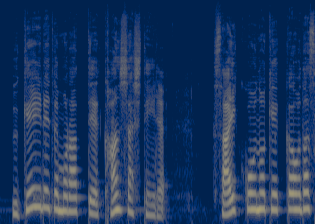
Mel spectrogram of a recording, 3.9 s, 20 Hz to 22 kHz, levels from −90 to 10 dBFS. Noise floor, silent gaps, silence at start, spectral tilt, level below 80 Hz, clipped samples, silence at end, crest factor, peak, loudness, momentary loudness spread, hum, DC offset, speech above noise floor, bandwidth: -71 dBFS; none; 0.15 s; -4.5 dB/octave; -76 dBFS; under 0.1%; 0 s; 20 dB; -14 dBFS; -33 LUFS; 12 LU; none; under 0.1%; 39 dB; 17.5 kHz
